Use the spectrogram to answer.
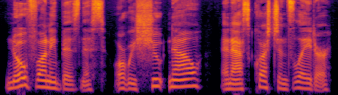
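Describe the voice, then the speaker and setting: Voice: mid-range voice, lively intonation, brisk, no echo, natural voice. A tense, commanding armed guard as an audiobook narrator plays him barks clipped orders. The voice is raised and close, in a very dry recording. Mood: barking, tense. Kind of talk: audiobook character dialogue.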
